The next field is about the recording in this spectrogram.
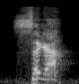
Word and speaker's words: Sega: Sega.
